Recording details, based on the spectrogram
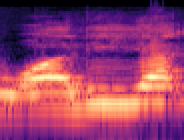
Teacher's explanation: یعنی یہ جو یا ہے یہ مشدد نہیں پڑھنا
